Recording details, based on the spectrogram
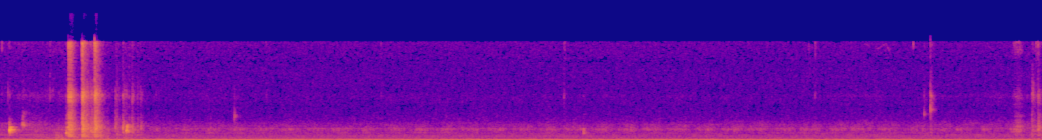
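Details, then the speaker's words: Bathroom PVC drain pipe at night, first thought to be a rat: low steady hum with irregular short wet squishy bursts; noise comes from the pipe, cause unclear. "Ternyata suara unik itu bukan dari tikus, akan tetapi suara itu dari pipa."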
